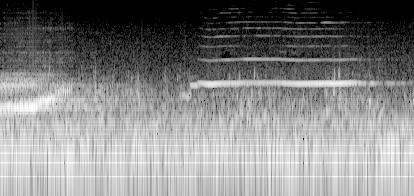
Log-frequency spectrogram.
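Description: A whale sings a rising moan, then holds a long, steady tonal note over underwater rumble.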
